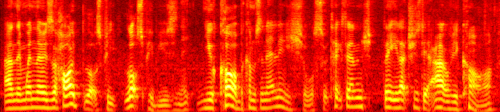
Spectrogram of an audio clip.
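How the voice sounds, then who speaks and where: A man's voice: on the high side, animated, racing. A young man chatting casually while playing a game, rambling, opinionated and laughing often. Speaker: gaming streamer.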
